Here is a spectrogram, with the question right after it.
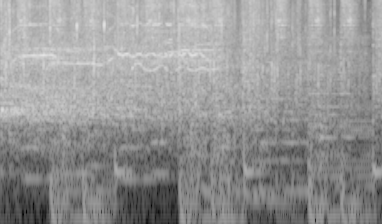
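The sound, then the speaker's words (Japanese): A crowd at an MC rap battle claps steadily and loudly throughout, a dense wash of applause with a thumping, beat-like pulse underneath and no talking. “大きな拍手。”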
